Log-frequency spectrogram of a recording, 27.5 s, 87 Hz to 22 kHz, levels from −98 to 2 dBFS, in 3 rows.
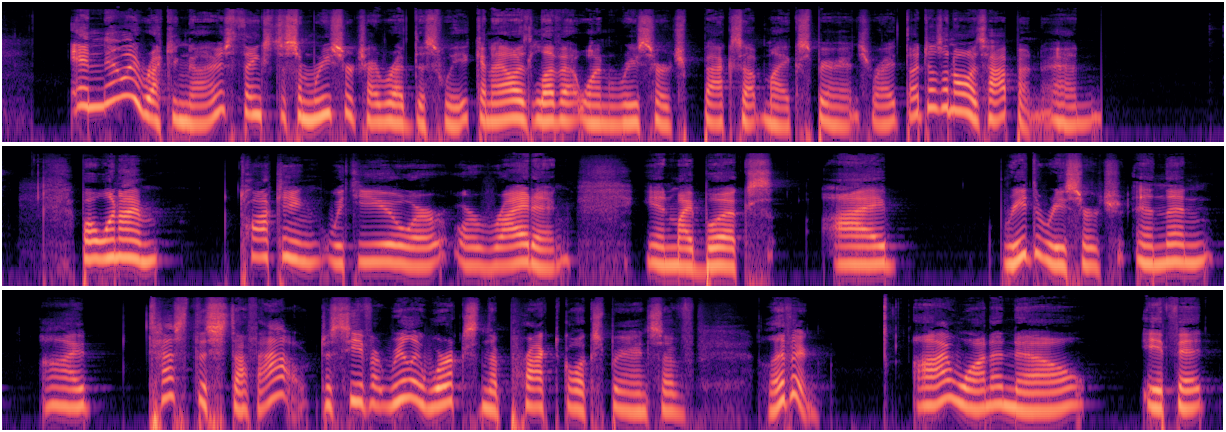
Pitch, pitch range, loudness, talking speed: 220 Hz, 200-245 Hz, -23 LUFS, 155 wpm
